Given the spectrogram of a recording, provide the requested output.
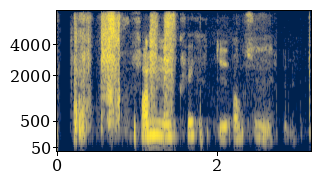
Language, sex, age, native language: Icelandic, male, 13, Icelandic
